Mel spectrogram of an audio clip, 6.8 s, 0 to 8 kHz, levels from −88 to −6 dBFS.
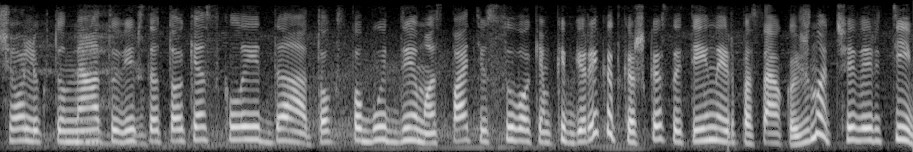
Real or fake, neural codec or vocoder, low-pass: real; none; 7.2 kHz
